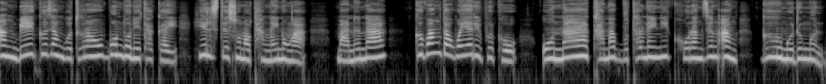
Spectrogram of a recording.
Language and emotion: Bodo, fearful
